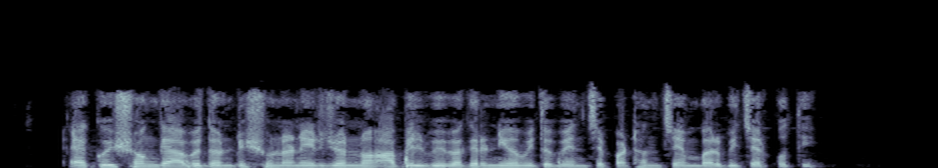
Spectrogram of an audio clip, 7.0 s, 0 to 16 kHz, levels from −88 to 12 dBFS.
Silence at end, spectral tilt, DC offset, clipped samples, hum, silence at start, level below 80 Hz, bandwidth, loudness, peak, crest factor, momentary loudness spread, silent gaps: 0.95 s; -4.5 dB/octave; under 0.1%; under 0.1%; none; 0.5 s; -56 dBFS; 8.2 kHz; -16 LUFS; -2 dBFS; 16 dB; 6 LU; none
